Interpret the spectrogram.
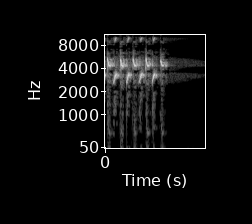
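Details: Goldfinch song in the Granada style, from a Spanish tape of the 1980s–90s later digitised. A short burst of seven or eight quick, high chirps in a rhythmic chain that stops abruptly, followed by silence.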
